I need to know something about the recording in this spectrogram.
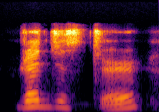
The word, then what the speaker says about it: register: how important is register register by the way the stress serial is on the first syllable because it's a noun when it is a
